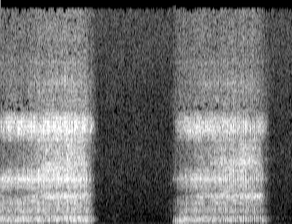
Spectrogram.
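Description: Two long, loud, rough rattling snores, each about two seconds, separated by a quiet pause; ordinary snoring.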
